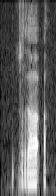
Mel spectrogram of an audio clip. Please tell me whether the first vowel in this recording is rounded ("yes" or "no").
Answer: no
